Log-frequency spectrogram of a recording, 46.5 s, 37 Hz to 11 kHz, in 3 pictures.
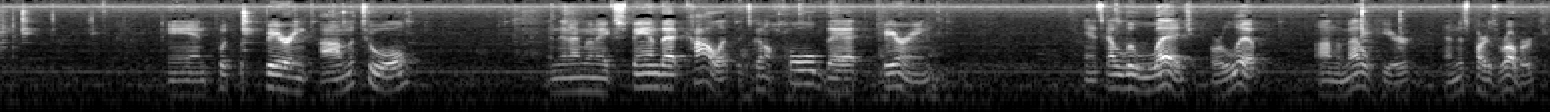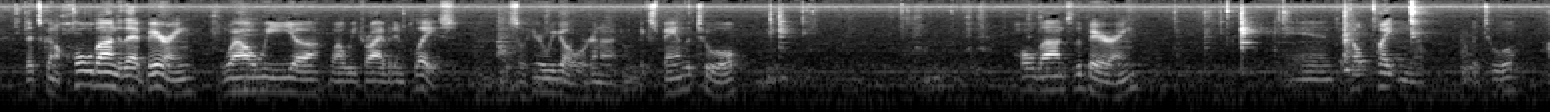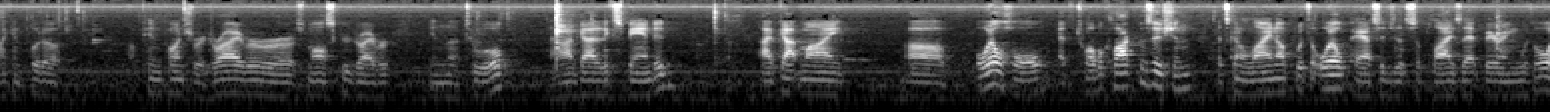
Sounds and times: Speech: 1.6 - 4.2, 5.5 - 9.4, 10.8 - 22.9, 25.6 - 26.9, 28.4 - 31.7, 32.3 - 37.8, 38.6 - 46.5.

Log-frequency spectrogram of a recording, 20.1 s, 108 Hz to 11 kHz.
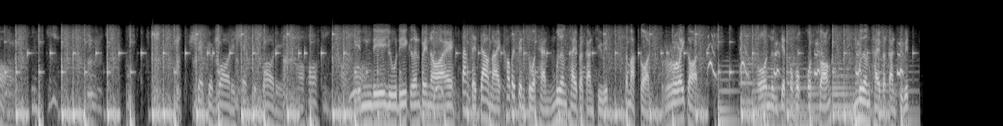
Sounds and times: Music: 0.0 - 18.4
Speech: 3.8 - 6.4, 7.0 - 14.0, 15.1 - 18.3.

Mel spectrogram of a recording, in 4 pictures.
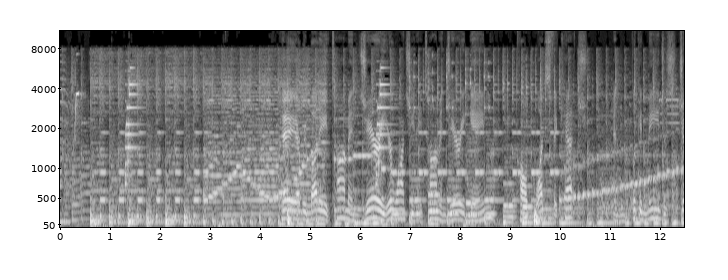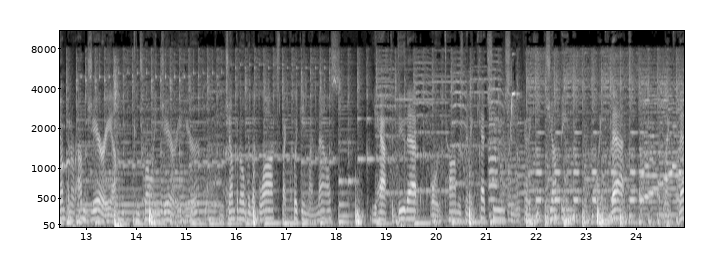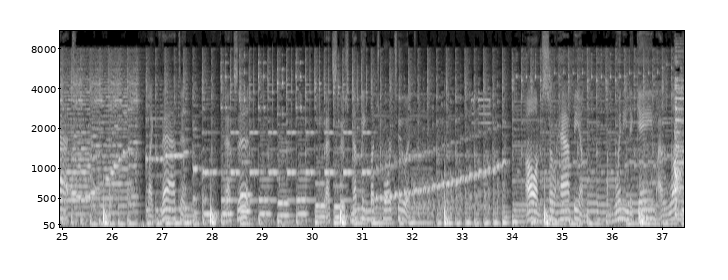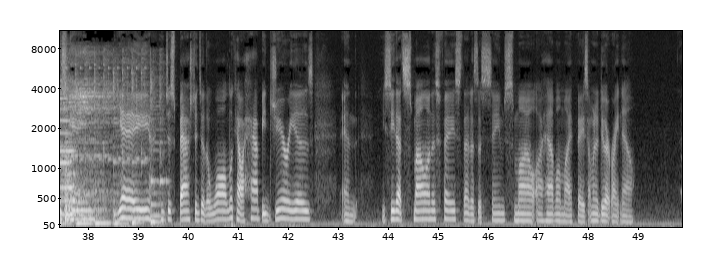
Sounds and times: Music: 0.0 - 39.6
Speech: 4.4 - 18.1, 18.7 - 23.9, 24.6 - 25.3, 26.7 - 27.6, 28.2 - 28.8, 30.3 - 32.1, 34.3 - 49.0.

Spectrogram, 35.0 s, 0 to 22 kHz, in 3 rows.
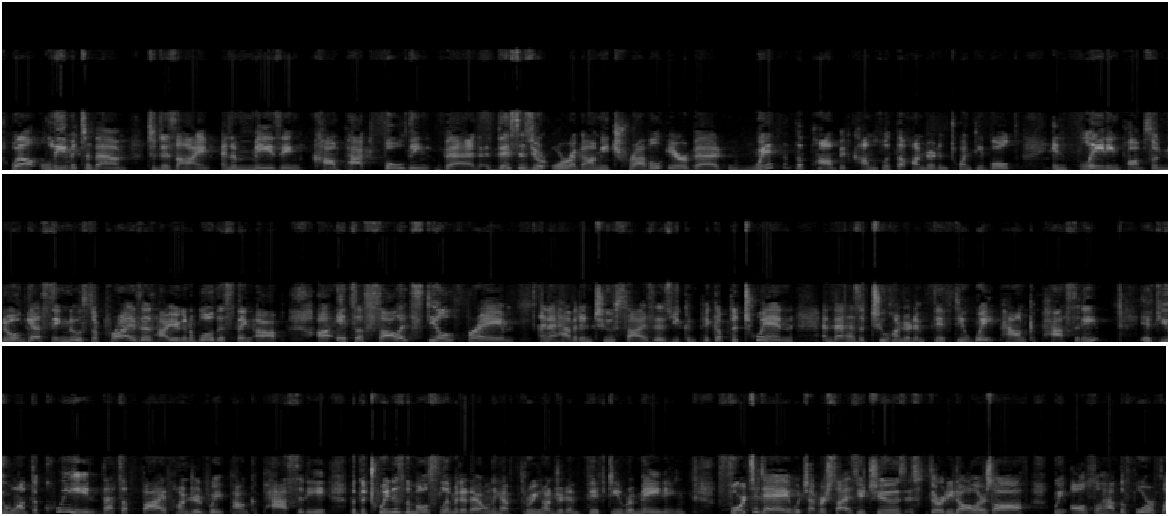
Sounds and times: Speech: 0.0 - 34.9.

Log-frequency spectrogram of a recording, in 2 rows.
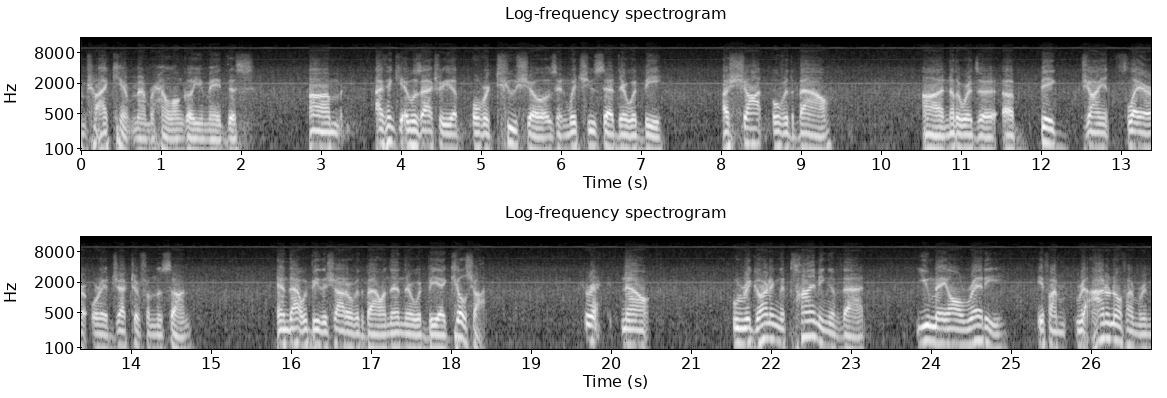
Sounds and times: Speech: 0.0 - 2.2, 2.9 - 7.3, 8.0 - 9.4, 10.5 - 14.8, 15.8 - 18.4, 19.7 - 20.5, 21.5 - 23.2, 23.8 - 26.7.

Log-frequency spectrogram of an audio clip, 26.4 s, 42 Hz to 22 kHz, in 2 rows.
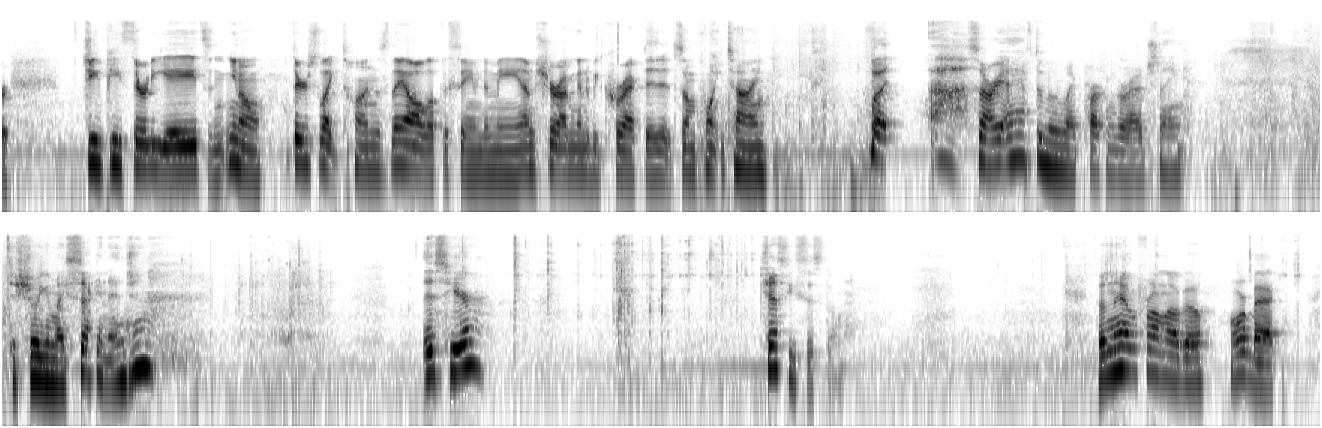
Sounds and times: Inside, small room: 0.0 - 26.3
Speech: 0.8 - 7.7, 8.6 - 11.9, 13.2 - 14.8, 17.4 - 18.1, 20.8 - 21.7, 24.1 - 26.0.

